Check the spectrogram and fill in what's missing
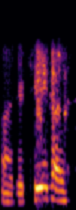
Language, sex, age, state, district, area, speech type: Kashmiri, male, 18-30, Jammu and Kashmir, Kulgam, rural, conversation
